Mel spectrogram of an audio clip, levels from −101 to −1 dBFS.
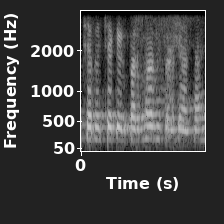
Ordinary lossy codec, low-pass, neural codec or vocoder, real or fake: none; 3.6 kHz; vocoder, 44.1 kHz, 128 mel bands, Pupu-Vocoder; fake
